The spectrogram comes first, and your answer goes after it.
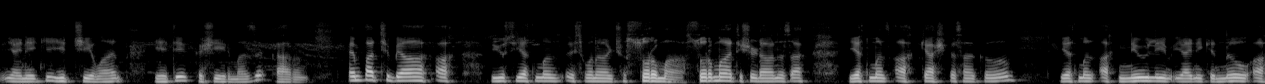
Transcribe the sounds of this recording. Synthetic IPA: jaːnikijit̪̚t͡ʃʰiːʋaːn | jet̪ikɐʃiːɾʲmɐzɨkaːɾun | ɐmʲpɐt̪̚t͡ʃʰibʲaːkʰɐk | jusjɐt̪ʰmɐnzəsʲʋɐnaːnt͡ʃʰusuɾmaːsuɾmaːt̪ʲiʃiɖaːnɐsɐk̚ʰjɐt̪mɐnzɐkkʲaːʃkɐsãːkɨm | jɐt̪mɐnzɐkniwlijaːnikinəwʔɐ

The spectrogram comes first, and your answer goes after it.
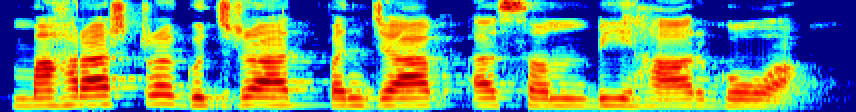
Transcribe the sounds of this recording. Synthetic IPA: mɐɦaːɾaːʃʈɾəɡʊd͡ʒɾaːt̪̚pɐɲd͡ʒaːbɐsəmbiɦaːɾɡoːʋaː

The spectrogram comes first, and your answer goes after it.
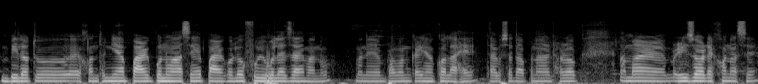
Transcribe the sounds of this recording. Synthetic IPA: bilɔtʊɛkʰɔndʱunijapaɹk̚bunuaːsɛpaɹkɔleʊpʰuɹibɔlɔzajmanumanɛbʱɹɔmɔnkaɹixɔkɔlaɦɛtaɹpi̥sɔtapʊnaɹdʱɔɹɔk | amaɹɹizɔɹdɛkʰɔnasɛ

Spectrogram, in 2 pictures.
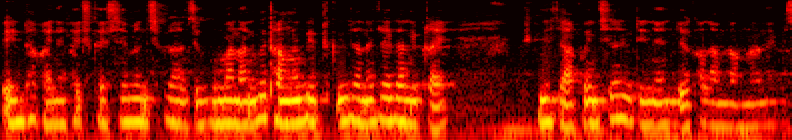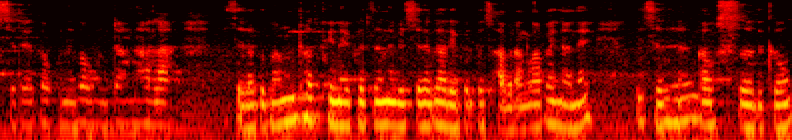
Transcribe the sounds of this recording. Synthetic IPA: bḛjntʰakʰajnakʰajsi̥kʰajsemansi̥bʰɾaziɡɯmananɡɯtʰaŋnabepʰi̥knizanazajɡanipʰɾaj | pʰi̥k̚nizapʰɯjnseidinenzɔjkʰalamɾaŋnanajbeseɾɯɡawkʰɯnɯɡawandaŋnahala | b̥eseɾaɡɯbaŋɯntʰaɾpʰɯjnajpʰɯzɯnɯbeseɾɯɡaɾepʰɯɾbɯsabaɾaŋlabajnanɯj | beseɾɯɡawsɯdɯkʰɯw

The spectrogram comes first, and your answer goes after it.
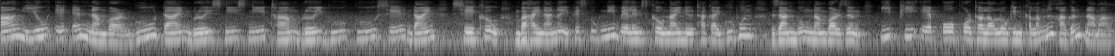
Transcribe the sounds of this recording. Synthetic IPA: aŋjueenːambɐɾɡudajnbɾɯjsnisnitʰambɾɯjɡuɡusedajn | sekʰɯw | baɦajnanɯjpʰesbuk̚nibelenskʰɯwnajnɯtʰakajɡubun | zanbuŋnambɐɾzɯŋ | ipʰiep̚ʰopʰɔɾtʰɐlawloɡinkʰalamnɯhaɡɯnːama

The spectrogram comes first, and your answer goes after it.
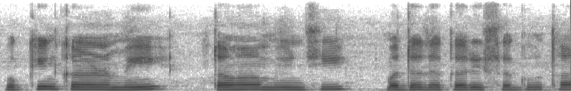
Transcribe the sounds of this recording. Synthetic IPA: bʊkɪ̃ŋɡkɐɾəɽ̃mẽ | t̪ɐʋ̤ãmʊ̃ɦɪ̃ɲd͡ʑi | mɐd̪əd̪kɐɾesɐɡʱot̪ʰaː

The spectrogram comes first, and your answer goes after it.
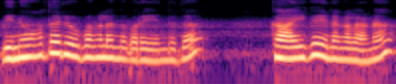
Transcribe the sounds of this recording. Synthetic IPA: ʋino̞ːd̪ɐɾuːbɐŋːɐɭe̞nːɨpɐrɐjunːɐðɨ | kaːjiɣɐjinɐŋːɐɭaːɳɨ

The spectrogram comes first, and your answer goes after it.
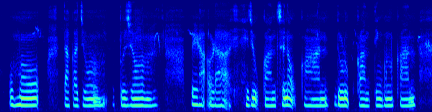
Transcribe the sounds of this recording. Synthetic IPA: umɔt̪akad͡ʒɔmut̪ud͡ʒɔm | pɛɽa̰ʔɔ̰ɽaʔhid͡ʒuʔkansɛnɔ̰wʔkand̪ɔɽup̚kant̪ɛŋɡunkan

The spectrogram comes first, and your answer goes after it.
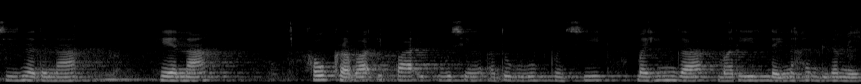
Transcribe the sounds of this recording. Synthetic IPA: sizinɐdunɐ | henɐ | hɐwkʰɾɐbɐʔipaʔipusiŋɐ̰dubupunsimɐɦiŋɡɐmɐɾilɐjnɐɦɐnbiɾɐmːi

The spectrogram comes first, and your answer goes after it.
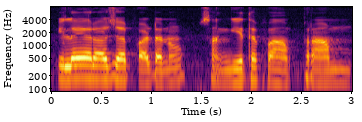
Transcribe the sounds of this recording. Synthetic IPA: ilɐjɐɾaːd͡ʒaːpaːʈɐnusɐ̰ŋɡiːt̪ɐpɾaːm

